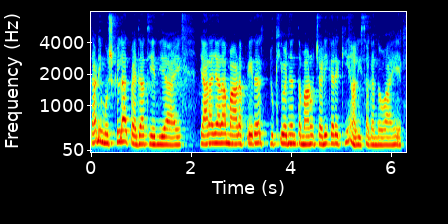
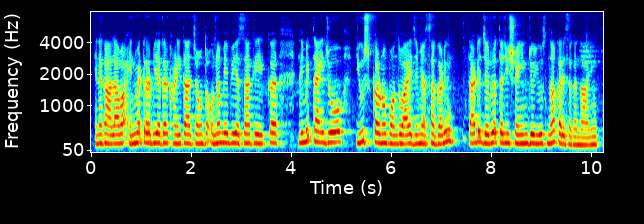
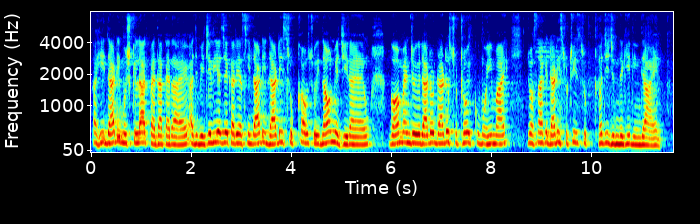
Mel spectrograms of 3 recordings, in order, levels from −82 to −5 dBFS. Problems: constant background noise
